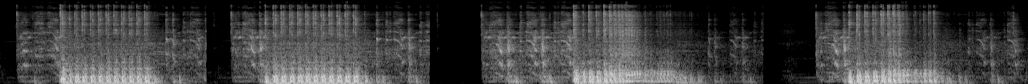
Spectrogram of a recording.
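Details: 2015 Yamaha R3 engine in a shifter kart build: four long cranking bursts at about three beats a second, never catching; slow crank, no start; owners suspect a weak battery, with wiring and fuel checked.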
